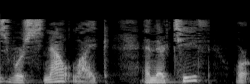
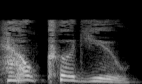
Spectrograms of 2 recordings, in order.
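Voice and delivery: slow, hurt fury; angry; 6 semitones higher, slower than usual. A narrator's reading. Annabeth confronting Luke about the tree, furious. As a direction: demand it through rising anger. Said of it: "Annabeth sounded so angry".

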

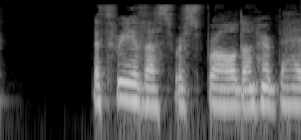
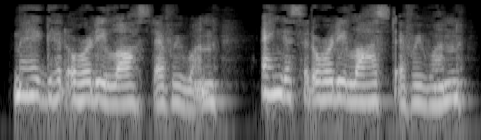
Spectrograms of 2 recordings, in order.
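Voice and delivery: plain reading voice

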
